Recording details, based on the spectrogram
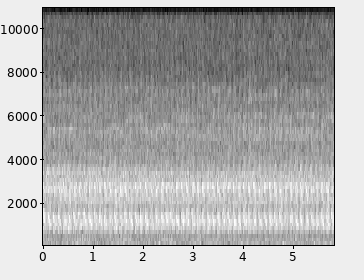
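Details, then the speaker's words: Freshly rebuilt diesel engine first fire-up after high pressure oil check (about 88 psi holding), run to full operating temperature: catches and settles into steady, even idle rhythm, no knocking or rattling; sounds good, normal idle. "wow no it sounds good well it's all the way at the temperature I just killed it"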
